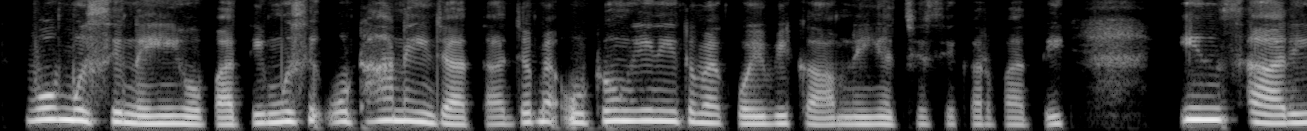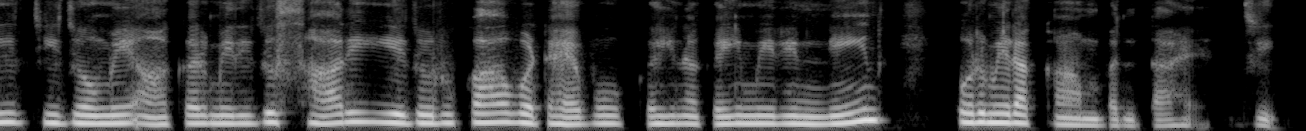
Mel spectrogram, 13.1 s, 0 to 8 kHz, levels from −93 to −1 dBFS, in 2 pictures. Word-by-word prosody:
वो 270 +1 +6
मुझसे 240 -4 +5
नहीं 180 -2 +4
हो 165 - +2
पाती। 160 +5 -3
मुझसे 220 +2 +2
उठा 225 +3 -3
नहीं 240 -3 +5
जाता, 165 -2 -4
जब 210 +6 -5
मैं 220 - 0
उठूँगी 240 +4 +3
नहीं 235 -1 +4
तो 220 -1 -3
मैं 195 -1 0
कोई 170 -1 0
भी 180 +1 -2
काम 160 -1 -7
नहीं 165 0 -2
अच्छे 160 +1 -9
से 165 +1 -18
कर 160 -1 -14
पाती। 160 +2 -10 0.6
इन 270 0 +9
सारी 200 0 0
चीज़ों 190 -3 -1
में 185 +1 0
आकर 175 +1 -4
मेरी 180 0 -2
जो - - +1
सारी 200 +1 -3
ये 195 - +3
जो 190 0 -1
रुकावट 195 0 -2
है 165 -2 0
वो 180 +2 -5
कहीं 175 0 -3
न 175 - -4
कहीं 170 +2 -2
मेरी 180 0 -1
नींद 205 +10 +2 0.4
और 210 0 +2
मेरा 195 -1 +2
काम 150 -3 -5
बनता 135 0 -13
है। 140 +1 -16 0.2
जी। 140 -6 -13
180 Hz, 215 wpm, -21 LUFS, 165-210 Hz, 0.6 s, इन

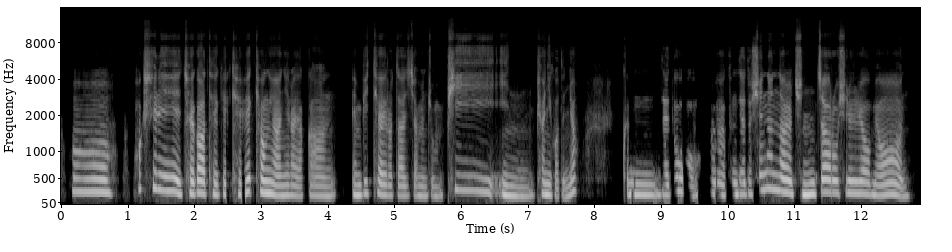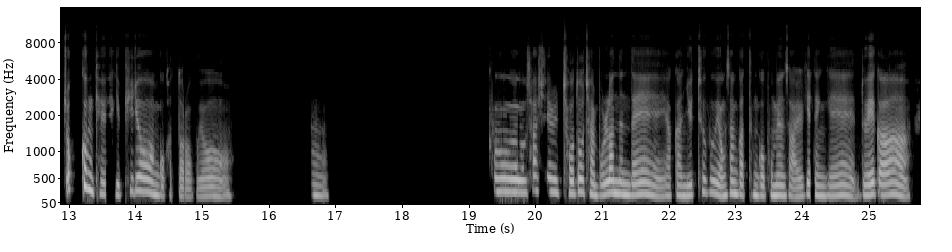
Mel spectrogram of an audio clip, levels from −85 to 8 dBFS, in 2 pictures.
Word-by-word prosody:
어 245 -2 +3 0.3
확실히 265 -7 +2
제가 220 +1 +5
되게 205 -1 -1
계획형이 225 +1 +3
아니라 185 -1 +2
약간 175 +2 -3 0.2
MBTI로 200 -1 +1
따지자면 175 -1 -3
좀 165 +1 -8
P인 215 - -1
편이거든요. 195 - 0 0.7
근데도 195 +1 0 0.6
네 200 -2 -2
근데도 205 0 -2
쉬는 290 +6 0
날 240 -4 +6
진짜로 210 +3 +4
쉬려면 205 -5 +2
쪼끔 290 -1 +1
계획이 200 -3 -6
필요한 250 -5 0
것 175 - -5
같더라고요. 165 +2 -7 1.2
응. 185 0 -6 2.4
그 245 -2 +1
사실 255 -1 -4
저도 230 +2 0
잘 205 -4 -2
몰랐는데 200 -3 +1
약간 180 0 -3
유튜브 225 +4 -3
영상 195 +4 0
같은 190 -1 -4
거 180 -1 -2
보면서 185 0 -1
알게 165 +5 -3
된 185 -3 -2
게 180 -1 -2
뇌가 195 -3 +1
200 Hz, 220 characters per minute, -23 LUFS, 180-230 Hz, 2.4 s, 날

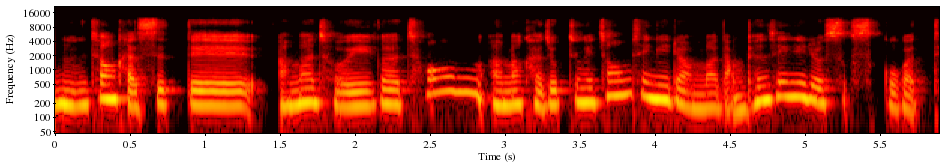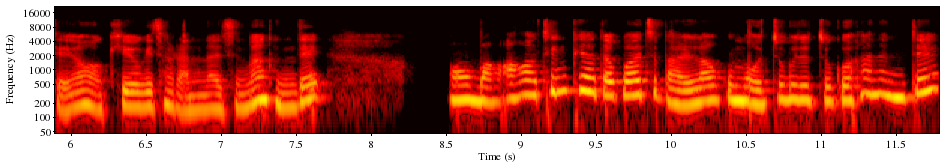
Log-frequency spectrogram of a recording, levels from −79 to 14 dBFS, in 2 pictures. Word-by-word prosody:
음 185 -2 +2
처음 245 +6 +4
갔을 190 -2 -1
때 175 -1 +1
아마 185 +3 +1
저희가 180 0 -1
처음 335 - -4
아마 185 0 0
가족 185 0 -3
중에 210 +1 +1
처음 290 +8 -1
생일이 245 -8 +3
아마 160 -2 -4
남편 150 +11 0
생일이었었을 245 -7 0
것 165 - -6
같아요 160 +4 -5
기억이 170 -1 -1
잘 180 -2 -5
안 145 +1 -6
나지만. 160 +9 0
근데 225 +7 -2 0.8
어 235 0 +3
막 225 0 +1
아 295 +4 +1
창피하다고 350 -4 +2
하지 300 +2 +1
말라고 215 +4 0
뭐 225 -3 +5
어쩌고저쩌고 230 +2 -1
하는데 310 - +2
210 Hz, 360 characters per minute, -25 LUFS, 180-255 Hz, 0.8 s, 뭐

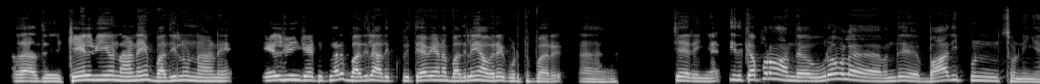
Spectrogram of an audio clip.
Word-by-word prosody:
அதாவது 150 -1 +1 0.2
கேள்வியும் 210 +1 +4
நானே, 185 +2 +3 0.2
பதிலும் 185 +3 +1
நானே. 155 0 0 0.4
கேள்வியும் 205 +3 +3
கேட்டுப்பாரு 190 +3 +1
பதில 190 +3 +2
அதுக்கு 175 -1 -4
வ - - +3
தேவையான 195 +1 +2
பதிலையும் 185 +4 +2
அவரே 175 +1 +2
கூடுத்துப்பாரு. 145 -3 -3 0.3
அ - - -4 0.9
சரிங்க 155 -6 0 0.2
இதுக்கப்புறம் 220 +5 0
அந்த 185 -2 0 0.2
உறவுல 240 +4 +1 0.3
வந்து 165 +4 -2 0.3
பாதிப்புன் 190 +1 -2 0.2
சொன்னிங்க. 130 -4 -2
185 Hz, 125 wpm, -17 LUFS, 155-200 Hz, 0.9 s, கேள்வியும்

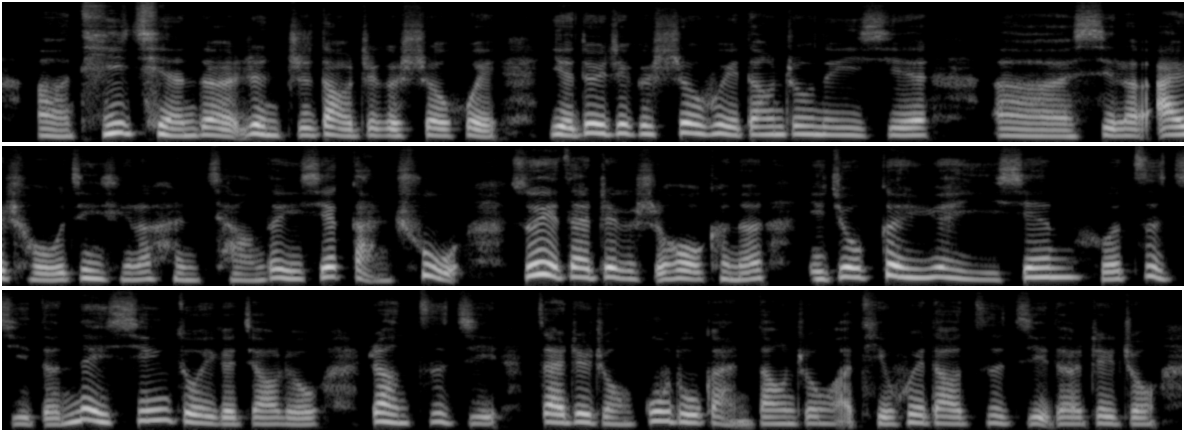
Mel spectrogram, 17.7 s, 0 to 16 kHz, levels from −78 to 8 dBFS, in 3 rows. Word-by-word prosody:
呃， 175 -3 -2
提 235 +9 +2
前 200 -6 +1
地 190 -5 +2
认 225 -5 +4
知 190 +1 -4
到 190 -3 +2
这 180 +2 -5
个 170 - +2
社 180 +1 +1
会， 165 -3 +1 0.2
也 205 -2 +4
对 245 -1 +7
这 235 +2 +3
个 220 -1 -1
社 245 +2 +4
会 220 -2 +1
当 210 +2 -1
中 215 0 -1
的 200 - -3
一 195 -1 -4
些， 190 +2 0 0.3
呃， 165 -3 -2
喜 180 +4 -3
乐 175 0 0
哀 200 +4 +3
愁， 170 -3 -2
进 210 +3 -1
行 180 -2 -9
了 185 - -3
很 175 -4 -9
强 165 -1 -11
的 225 - +1
一 205 - +1
些 240 +6 +4
感 150 -10 -7
触。 280 - -2 0.2
所 285 - +5
以 295 -4 +8
在 240 0 +4
这 245 +2 +6
个 205 - -5
时 190 - -2
候， 200 0 +3
可 195 - -7
能 190 +2 -1 0.2
你 195 - -3
就 245 +6 +5
更 240 0 +5
愿 230 -3 0
意 180 -2 -10
先 240 +7 +2
和 190 -4 -3
自 250 +5 -3
己 170 -3 -9
的 160 -1 -6
内 250 +3 +4
心 255 +6 -2
做 225 -4 +2
一 185 - -2
个 170 -1 0
交 170 0 -4
流， 160 0 -5 0.2
让 225 -4 +2
自 220 +2 -7
己 180 -2 -8
在 220 -2 +4
这 220 +1 +4
种 175 -4 -7
孤 245 +3 +2
独 210 -3 +1
感 190 -2 -7
当 175 -1 -4
中 180 +1 -7
啊， - - -6
体 175 - -5
会 200 +4 -2
到 180 -2 -2
自 190 +2 -10
己 175 0 -4
的 175 0 -5
这 180 +1 -4
种， 170 0 -5
195 Hz, 280 characters per minute, -23 LUFS, 175-220 Hz, 0.3 s, 以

